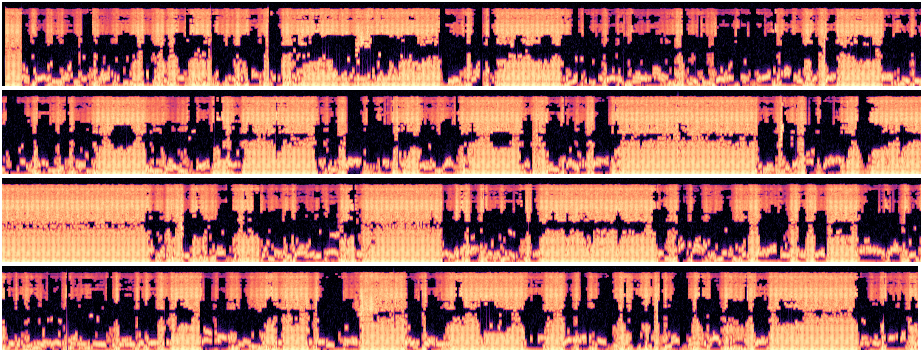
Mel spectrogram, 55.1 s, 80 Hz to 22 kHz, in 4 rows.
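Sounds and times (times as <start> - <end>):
loud electrical buzz: 0.0 - 9.1, 11.7 - 13.3, 14.2 - 16.1, 16.8 - 31.4, 32.6 - 34.8, 35.4 - 37.8, 38.6 - 40.5, 43.4 - 44.4, 45.2 - 46.1, 46.7 - 54.3
faint man's voice: 0.1 - 33.4, 34.0 - 55.0.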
